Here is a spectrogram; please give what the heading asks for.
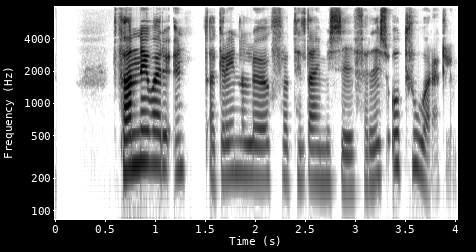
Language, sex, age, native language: Icelandic, female, 18-19, Icelandic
